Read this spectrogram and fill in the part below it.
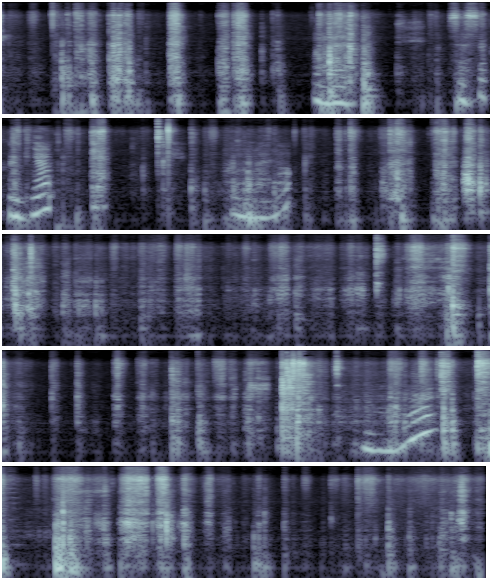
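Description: Cardboard pieces rustle and tap against a table.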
